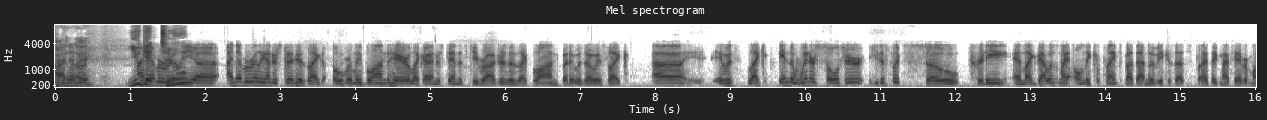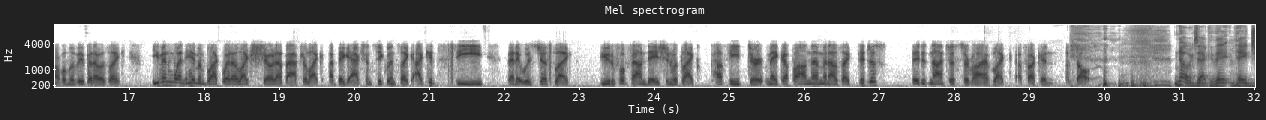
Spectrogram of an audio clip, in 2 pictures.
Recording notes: Are in studio. Via the telephone.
